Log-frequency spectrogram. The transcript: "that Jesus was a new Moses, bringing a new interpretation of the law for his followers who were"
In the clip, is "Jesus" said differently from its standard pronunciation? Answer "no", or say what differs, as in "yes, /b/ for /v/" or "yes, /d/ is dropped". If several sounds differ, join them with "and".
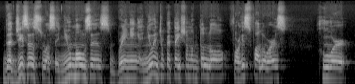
yes, /s/ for /z/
